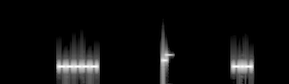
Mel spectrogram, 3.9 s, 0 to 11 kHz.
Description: Morse code, heard as a keyed tone, about 46 wpm, 700 Hz. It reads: 0 K
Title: Single Character (Letter:Number:Punctuation:Prosign) 45wpm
